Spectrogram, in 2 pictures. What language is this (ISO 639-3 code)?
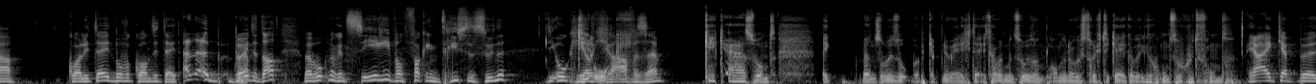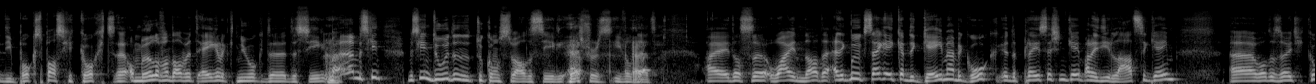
nld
